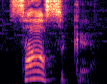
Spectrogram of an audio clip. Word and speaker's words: Sasuke: Ale oni nie czytają Sasuke, ale też nie czytają do końca Sasuke. Oni czytają Sasuke. Jakby to U było tam bardzo delikatnie zaznaczone.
